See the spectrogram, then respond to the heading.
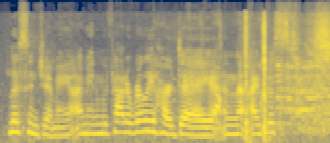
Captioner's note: laughter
